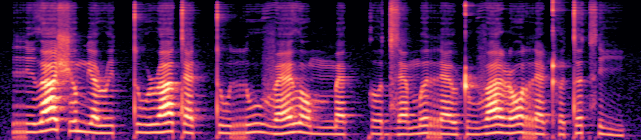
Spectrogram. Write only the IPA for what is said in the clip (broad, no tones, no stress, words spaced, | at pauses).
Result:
riða ʃəmʲaɹɪ tːuɹatæ tːuru væðɔmːæ kːɤd͡zæmər æu̯ʈuva ɭɔræʈʰə tət͡s ɾi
